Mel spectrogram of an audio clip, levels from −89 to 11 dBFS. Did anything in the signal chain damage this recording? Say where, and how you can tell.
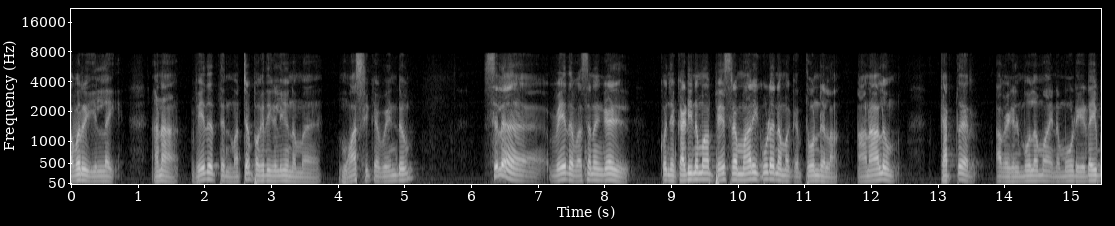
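No, nothing in the chain damaged this speech: it passes through G.722 wideband telephone coding, which accounts for the band stopping near 7.7 kHz and leaves at most a faint trace of coding noise, consistent with the codec's full 64 kbit/s mode.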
